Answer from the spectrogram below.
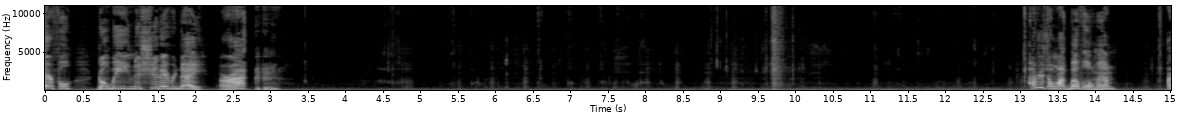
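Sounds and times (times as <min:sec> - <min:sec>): person chewing crunchy food: 0:03.2 - 0:15.0.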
